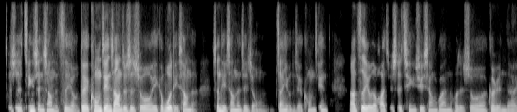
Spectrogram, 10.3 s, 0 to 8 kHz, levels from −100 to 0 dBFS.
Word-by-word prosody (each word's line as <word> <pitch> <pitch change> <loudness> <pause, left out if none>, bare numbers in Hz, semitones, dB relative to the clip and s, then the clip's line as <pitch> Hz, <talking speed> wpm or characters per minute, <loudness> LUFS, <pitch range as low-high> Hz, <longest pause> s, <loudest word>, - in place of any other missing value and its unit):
就 - - -11
是 110 -1 -1
精 150 +7 +3
神 105 -9 0
上 105 0 0
的 105 - -7
自 110 +2 -1
由， 95 -3 -4
对， 140 -3 +5
空 155 +4 +5
间 160 0 +7
上 150 -6 +6
就 125 0 +1
是 120 -2 0
说 105 -1 0
一 105 - 0
个 115 +4 -3
物 155 +2 +6
理 - - -2
上 115 -4 -1
的、 - - -9 0.3
身 145 - 0
体 140 - +2
上 110 -2 -2
的 95 -1 -1
这 100 -1 -5
种 115 +4 -12 0.2
占 125 -4 -2
有 105 - -4
的 - - -13
这 105 - -10
个 - - -13
空 110 -1 -7
间。 105 +1 -6 0.4
那 160 0 +2
自 160 +2 +5
由 105 -5 +4
的 100 0 +1
话 105 0 -1
就 100 - -15
是 105 0 -3
情 100 0 -5
绪 115 +3 -4
相 105 -1 -5
关， 105 0 -5
或 115 +2 -8
者 95 - -7
说 100 +1 -5
个 125 +1 -3
人 95 -3 -5
的 95 0 -9
110 Hz, 295 characters per minute, -22 LUFS, 100-125 Hz, 0.4 s, 间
